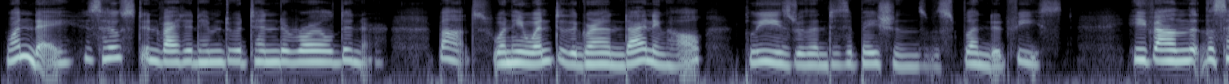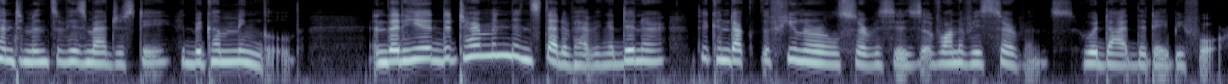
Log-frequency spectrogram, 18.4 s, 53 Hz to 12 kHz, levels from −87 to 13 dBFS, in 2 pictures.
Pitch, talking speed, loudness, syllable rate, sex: 220 Hz, 210 wpm, -19 LUFS, 5.9 syllables/s, female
